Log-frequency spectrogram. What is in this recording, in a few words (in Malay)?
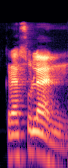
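"kerasulan", Malay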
